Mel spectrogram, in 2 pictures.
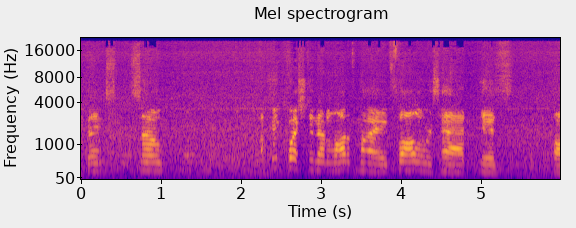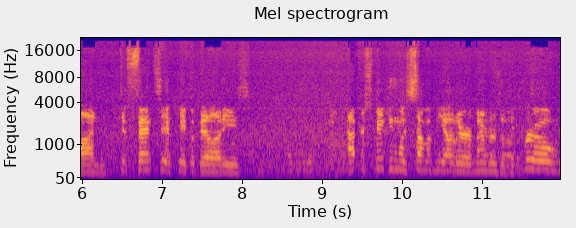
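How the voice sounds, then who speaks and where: Guy doing a casual interview on a plane, kinda high voice, loud drone behind him. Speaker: interviewer with an online following. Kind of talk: informal interview questioning. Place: inside an aircraft cockpit in flight. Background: aircraft engine and air noise.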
